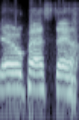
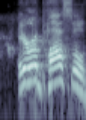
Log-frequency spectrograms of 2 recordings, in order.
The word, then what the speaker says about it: Aeropostale: Jack says Aeropostale. Aeropostale. There's no stole. Say that again. Aeropostale.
